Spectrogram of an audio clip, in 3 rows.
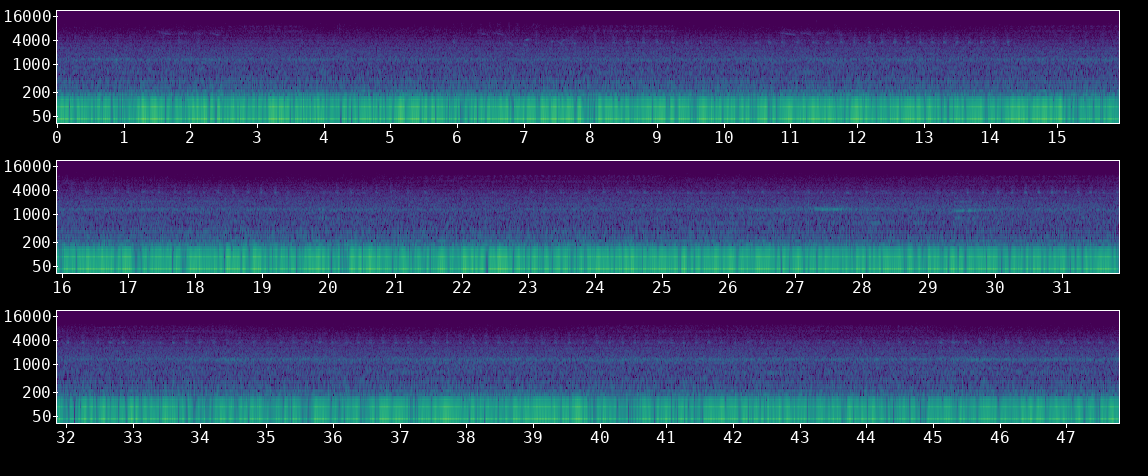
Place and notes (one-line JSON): {"title": "Lithuania, Kloviniai, cell tower's cable", "date": "2013-07-03 14:40:00", "description": "cell tower's support cable recorded with contact microphones", "latitude": "55.51", "longitude": "25.64", "altitude": "132", "timezone": "Europe/Vilnius"}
